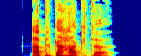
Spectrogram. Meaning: inflection of abgehackt: 1. strong/mixed nominative/accusative feminine singular 2. strong nominative/accusative plural 3. weak nominative all-gender singular
- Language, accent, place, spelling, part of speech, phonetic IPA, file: German, Germany, Berlin, abgehackte, adjective, [ˈapɡəˌhaktə], De-abgehackte.ogg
